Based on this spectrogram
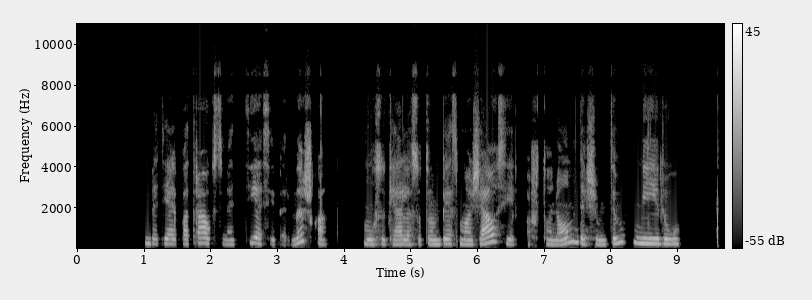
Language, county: Lithuanian, Kaunas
